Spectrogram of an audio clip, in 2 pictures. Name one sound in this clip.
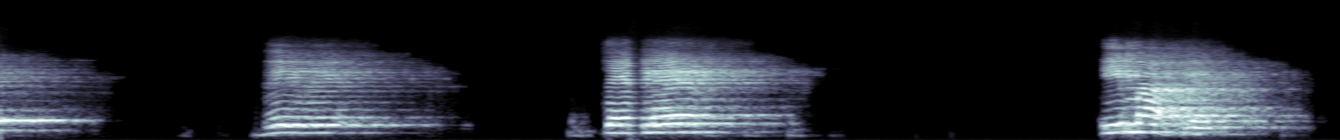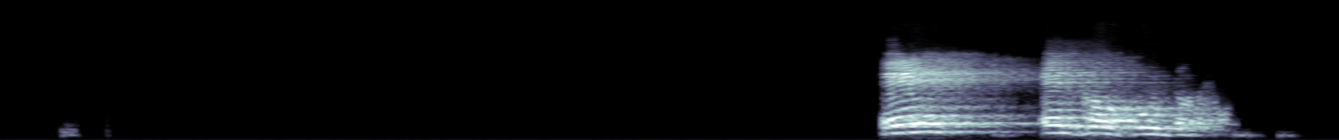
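A man speaks calmly in short phrases, with pauses between them.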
